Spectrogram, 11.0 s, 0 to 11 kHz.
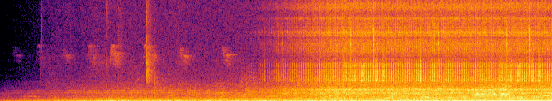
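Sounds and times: low hum: 4.8s - 11.0s
crackling clicks: 5.0s - 11.0s
static hiss: 5.1s - 11.0s.

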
